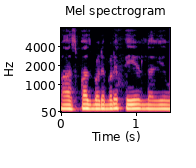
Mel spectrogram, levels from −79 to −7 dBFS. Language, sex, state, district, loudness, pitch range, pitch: Hindi, male, Chhattisgarh, Bilaspur, -14 LUFS, 145-150 Hz, 150 Hz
